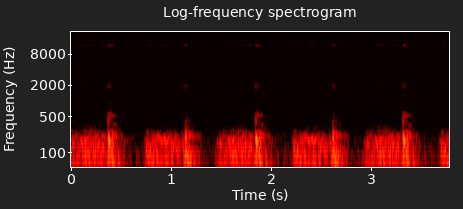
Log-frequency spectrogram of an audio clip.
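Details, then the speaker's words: Simulated infant heart: lub-dub with a soft blowing "sh" murmur between sounds, representing a hole in the heart (septal defect) with abnormal flow between two heart spaces. "like a blowing sound we have the love dub sound but there's a sh in between that is something we would call a murmur and so this is actually the sound of what we would call as a hole in a heart"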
